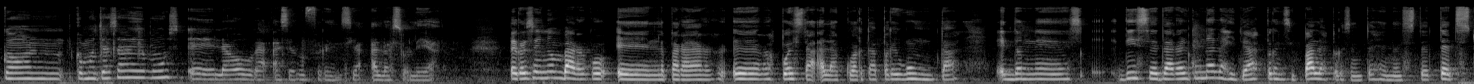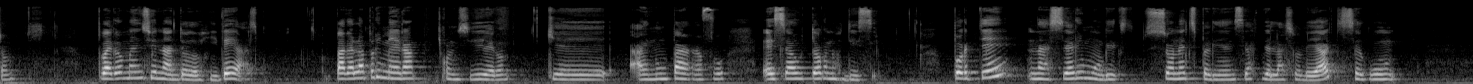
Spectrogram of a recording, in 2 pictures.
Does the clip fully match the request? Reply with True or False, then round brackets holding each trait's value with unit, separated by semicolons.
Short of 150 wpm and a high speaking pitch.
True (130 wpm; 245 Hz)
